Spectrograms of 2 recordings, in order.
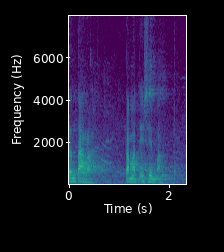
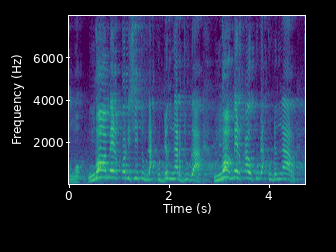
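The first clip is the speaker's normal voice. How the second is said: mocking taunt; 7 semitones higher, 5 dB louder than usual. Husband mocking wife in well.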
